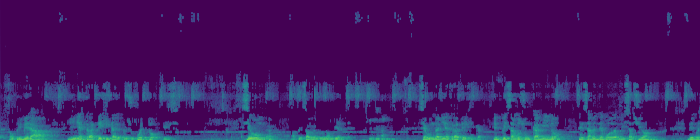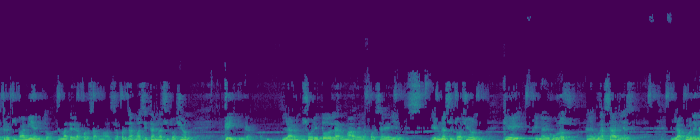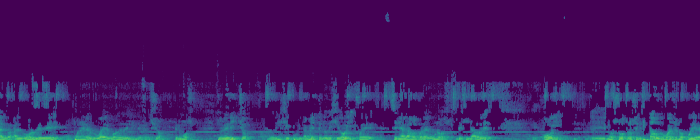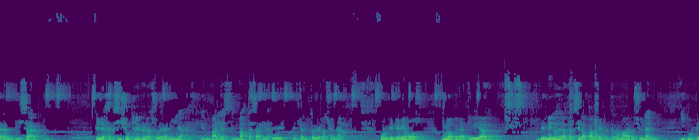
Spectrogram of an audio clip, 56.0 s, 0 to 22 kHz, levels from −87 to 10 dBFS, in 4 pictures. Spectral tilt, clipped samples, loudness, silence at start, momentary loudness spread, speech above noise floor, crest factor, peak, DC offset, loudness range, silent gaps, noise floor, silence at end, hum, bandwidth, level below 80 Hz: -8 dB/octave; under 0.1%; -22 LUFS; 0 s; 15 LU; 27 dB; 18 dB; -4 dBFS; under 0.1%; 3 LU; none; -49 dBFS; 0 s; none; 10 kHz; -42 dBFS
